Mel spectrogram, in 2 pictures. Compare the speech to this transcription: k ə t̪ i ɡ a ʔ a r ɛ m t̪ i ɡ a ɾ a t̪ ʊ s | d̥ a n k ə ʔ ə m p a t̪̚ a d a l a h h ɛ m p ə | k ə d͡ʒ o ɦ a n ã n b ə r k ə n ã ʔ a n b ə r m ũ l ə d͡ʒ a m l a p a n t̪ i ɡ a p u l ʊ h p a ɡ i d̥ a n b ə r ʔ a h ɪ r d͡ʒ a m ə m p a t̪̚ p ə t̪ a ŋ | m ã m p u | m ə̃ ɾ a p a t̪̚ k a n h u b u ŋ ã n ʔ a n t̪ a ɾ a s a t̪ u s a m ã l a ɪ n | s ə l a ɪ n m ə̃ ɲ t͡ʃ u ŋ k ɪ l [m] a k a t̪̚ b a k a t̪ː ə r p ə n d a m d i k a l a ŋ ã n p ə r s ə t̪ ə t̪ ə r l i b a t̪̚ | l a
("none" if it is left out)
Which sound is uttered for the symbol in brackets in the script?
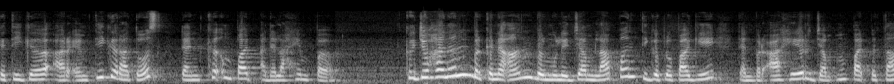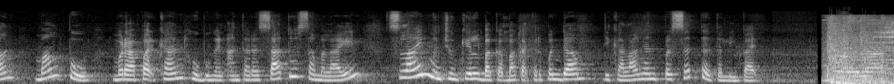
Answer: b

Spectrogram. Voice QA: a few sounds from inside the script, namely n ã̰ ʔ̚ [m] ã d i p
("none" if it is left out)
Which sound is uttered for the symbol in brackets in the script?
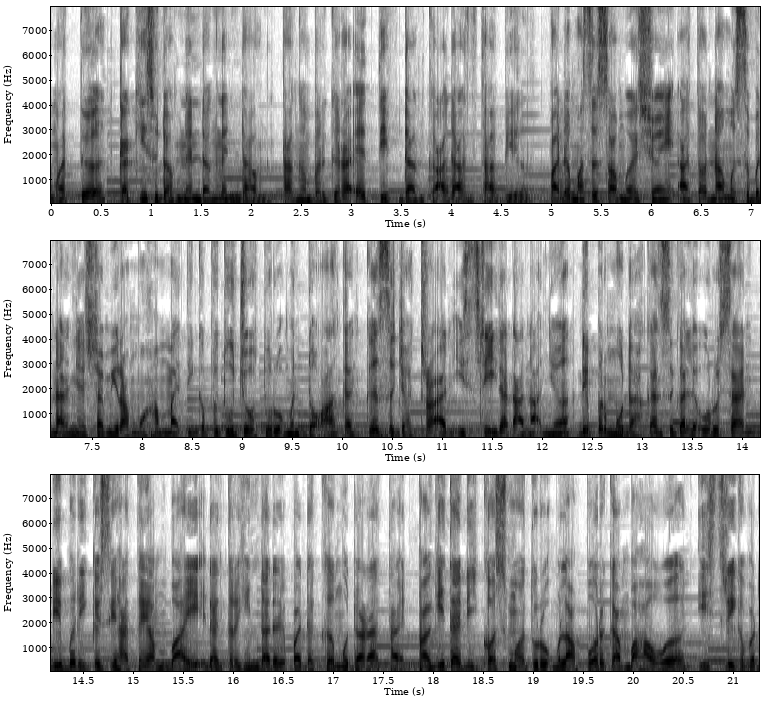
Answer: ɲ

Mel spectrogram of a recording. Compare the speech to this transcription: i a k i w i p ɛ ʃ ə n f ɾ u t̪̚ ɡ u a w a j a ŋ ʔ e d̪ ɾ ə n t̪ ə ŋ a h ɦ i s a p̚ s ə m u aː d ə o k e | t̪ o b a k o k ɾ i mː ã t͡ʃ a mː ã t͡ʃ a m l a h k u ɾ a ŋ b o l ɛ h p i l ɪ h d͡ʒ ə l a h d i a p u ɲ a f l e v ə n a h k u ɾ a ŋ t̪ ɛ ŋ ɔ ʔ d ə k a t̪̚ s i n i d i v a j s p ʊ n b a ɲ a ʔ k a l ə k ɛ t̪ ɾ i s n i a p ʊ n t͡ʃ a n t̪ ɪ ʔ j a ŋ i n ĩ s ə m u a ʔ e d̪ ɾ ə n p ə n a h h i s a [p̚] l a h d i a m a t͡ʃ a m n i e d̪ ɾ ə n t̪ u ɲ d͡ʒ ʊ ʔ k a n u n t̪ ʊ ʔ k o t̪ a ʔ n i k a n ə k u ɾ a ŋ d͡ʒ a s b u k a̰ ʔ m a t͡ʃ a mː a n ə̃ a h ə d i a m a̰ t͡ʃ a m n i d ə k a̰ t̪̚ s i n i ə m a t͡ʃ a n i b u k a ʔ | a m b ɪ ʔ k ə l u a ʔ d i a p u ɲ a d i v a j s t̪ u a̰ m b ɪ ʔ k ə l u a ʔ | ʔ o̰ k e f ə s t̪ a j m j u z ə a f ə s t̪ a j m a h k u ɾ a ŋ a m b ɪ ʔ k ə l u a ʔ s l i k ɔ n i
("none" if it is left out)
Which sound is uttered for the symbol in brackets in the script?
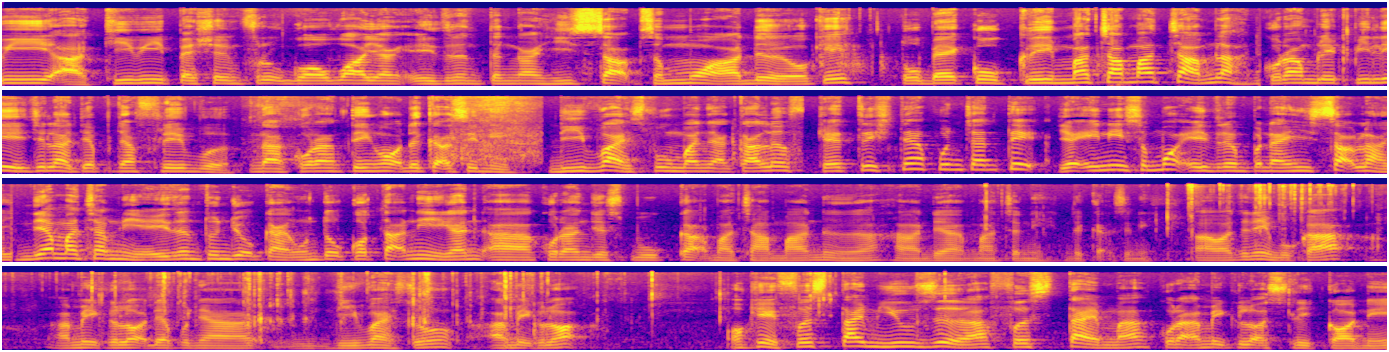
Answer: p̚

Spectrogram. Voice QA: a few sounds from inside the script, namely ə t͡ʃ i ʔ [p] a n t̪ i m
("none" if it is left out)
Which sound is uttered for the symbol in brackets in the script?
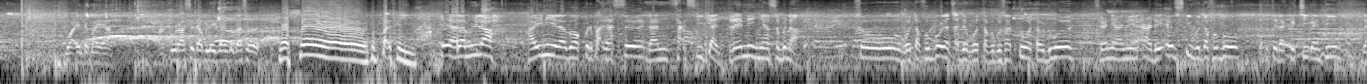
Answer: k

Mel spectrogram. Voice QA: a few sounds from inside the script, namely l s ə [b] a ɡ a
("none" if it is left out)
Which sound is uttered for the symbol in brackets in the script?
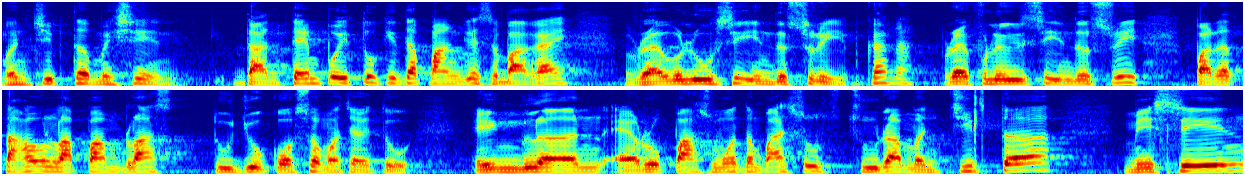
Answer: b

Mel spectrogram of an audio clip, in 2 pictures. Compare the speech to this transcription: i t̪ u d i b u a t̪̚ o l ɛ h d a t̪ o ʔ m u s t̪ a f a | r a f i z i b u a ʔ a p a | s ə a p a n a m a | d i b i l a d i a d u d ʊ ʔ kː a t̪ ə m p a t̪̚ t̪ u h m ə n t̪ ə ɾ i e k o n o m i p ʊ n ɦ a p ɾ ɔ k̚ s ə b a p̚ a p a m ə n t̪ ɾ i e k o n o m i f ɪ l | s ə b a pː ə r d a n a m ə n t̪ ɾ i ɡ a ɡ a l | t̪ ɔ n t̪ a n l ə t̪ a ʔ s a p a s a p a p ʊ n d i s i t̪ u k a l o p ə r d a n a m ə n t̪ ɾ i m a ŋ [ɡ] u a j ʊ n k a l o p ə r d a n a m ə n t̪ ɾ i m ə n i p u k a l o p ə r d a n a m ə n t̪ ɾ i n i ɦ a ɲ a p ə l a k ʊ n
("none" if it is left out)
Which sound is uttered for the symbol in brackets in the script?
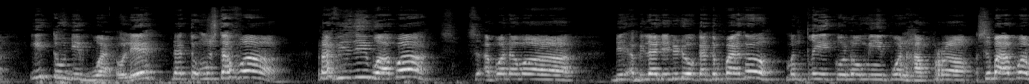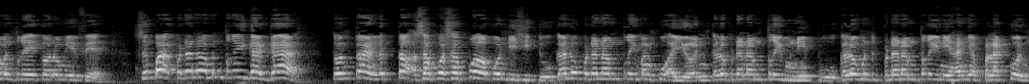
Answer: k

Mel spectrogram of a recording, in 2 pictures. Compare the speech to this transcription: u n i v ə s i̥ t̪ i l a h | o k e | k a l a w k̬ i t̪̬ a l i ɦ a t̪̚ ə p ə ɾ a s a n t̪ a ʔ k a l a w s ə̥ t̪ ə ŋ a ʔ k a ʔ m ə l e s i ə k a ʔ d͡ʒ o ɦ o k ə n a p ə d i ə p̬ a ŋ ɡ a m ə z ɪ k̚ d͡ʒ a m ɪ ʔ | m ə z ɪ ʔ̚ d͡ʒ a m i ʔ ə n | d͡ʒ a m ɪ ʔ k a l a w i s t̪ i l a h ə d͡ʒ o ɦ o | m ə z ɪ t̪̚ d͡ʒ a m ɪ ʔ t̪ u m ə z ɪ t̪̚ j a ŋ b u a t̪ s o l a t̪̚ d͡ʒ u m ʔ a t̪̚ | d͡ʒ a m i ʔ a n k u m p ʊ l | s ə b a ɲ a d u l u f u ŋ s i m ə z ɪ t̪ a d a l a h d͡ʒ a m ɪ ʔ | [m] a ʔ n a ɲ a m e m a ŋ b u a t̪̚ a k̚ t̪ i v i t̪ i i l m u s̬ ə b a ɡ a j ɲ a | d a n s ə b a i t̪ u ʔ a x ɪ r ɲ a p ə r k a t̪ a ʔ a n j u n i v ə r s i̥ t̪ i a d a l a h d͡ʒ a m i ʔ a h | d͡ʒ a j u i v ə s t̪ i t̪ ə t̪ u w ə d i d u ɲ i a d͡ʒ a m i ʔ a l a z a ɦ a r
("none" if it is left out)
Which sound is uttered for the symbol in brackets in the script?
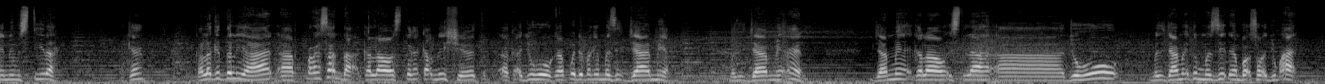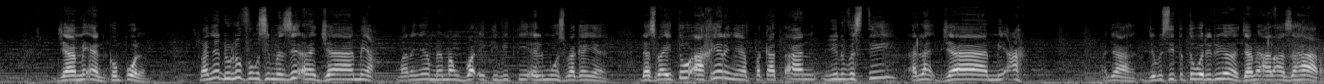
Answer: m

